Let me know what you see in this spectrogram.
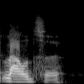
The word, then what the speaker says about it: Lao Tse: you talk mainly about three main teachers, Confucius, Lao Tse, did I say that correctly? – Yeah, Lao Tse.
